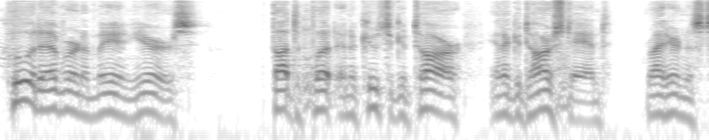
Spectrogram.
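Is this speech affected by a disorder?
No.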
